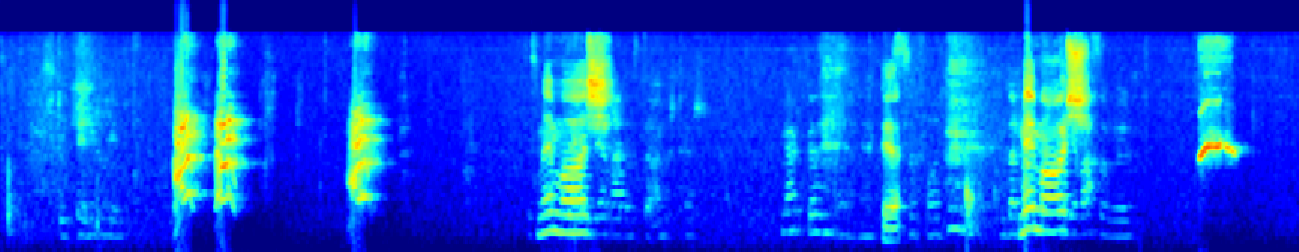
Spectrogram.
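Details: A Hungarian vizsla gives short, sharp barks and yips, with a person talking in between.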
